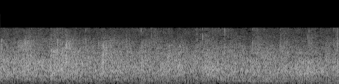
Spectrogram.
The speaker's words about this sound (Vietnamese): Nếu quý vị thấy những điều đề nghị thực tập đó là có thể thực hiện được trong tầm tay thì hãy dâng cao một tràng vỗ tay thật lớn nào.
